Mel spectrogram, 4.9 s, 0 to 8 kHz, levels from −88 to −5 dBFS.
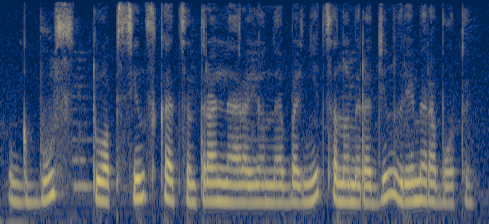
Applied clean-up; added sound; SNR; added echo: none; Bowed string instrument; 19 dB; none.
